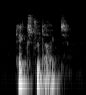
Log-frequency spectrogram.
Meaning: To remove a person from one state to another by legal process
- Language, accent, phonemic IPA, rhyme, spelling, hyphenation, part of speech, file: English, Southern England, /ˈɛk.stɹəˌdaɪt/, -ɛkstɹədaɪt, extradite, ex‧tra‧dite, verb, LL-Q1860 (eng)-extradite.wav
